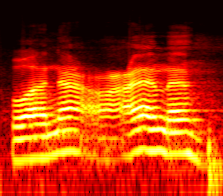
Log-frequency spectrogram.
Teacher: عین پر تشدید ہونے کی وجہ سے اس عین پر ٹھہراؤ کیا جائے گا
